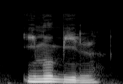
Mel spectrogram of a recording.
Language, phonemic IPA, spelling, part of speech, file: French, /i.mɔ.bil/, immobile, adjective, Fr-immobile.ogg
- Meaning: 1. motionless, unmoving, still, stationary 2. immovable, immobile 3. invariable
